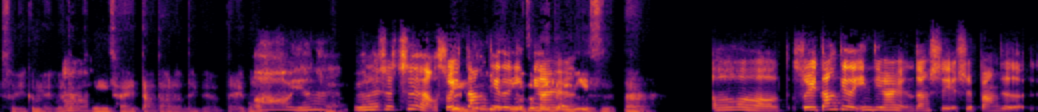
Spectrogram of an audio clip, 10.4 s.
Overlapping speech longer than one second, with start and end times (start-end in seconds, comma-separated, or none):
4.5-5.8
